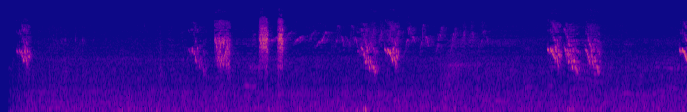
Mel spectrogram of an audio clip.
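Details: Budgerigars in a small outdoor colony chirp in short, high, scratchy bursts, overlapping in a lively flock chatter.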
